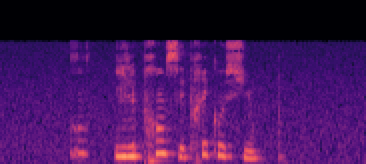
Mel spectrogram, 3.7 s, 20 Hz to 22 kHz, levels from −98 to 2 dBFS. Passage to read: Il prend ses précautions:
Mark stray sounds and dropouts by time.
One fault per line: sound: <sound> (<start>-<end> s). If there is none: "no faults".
sound: laugh (0.7-0.9 s)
